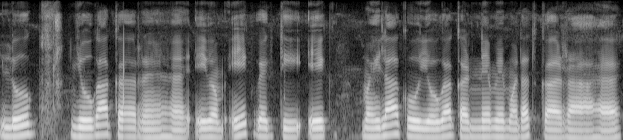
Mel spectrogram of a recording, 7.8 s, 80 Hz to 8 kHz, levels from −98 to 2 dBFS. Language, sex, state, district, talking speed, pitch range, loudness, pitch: Hindi, male, Jharkhand, Garhwa, 140 wpm, 125-140 Hz, -15 LUFS, 130 Hz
